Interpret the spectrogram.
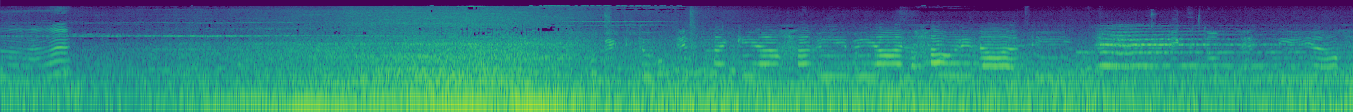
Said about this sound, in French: Et nous roulons en direction de la frontière macédonienne. Le bus est plein, comme le bateau l'était lorsque nous avons fait la traversée de l'île de Chios jusqu'à Athènes. Ce bus nous amène à la frontière macédonienne,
